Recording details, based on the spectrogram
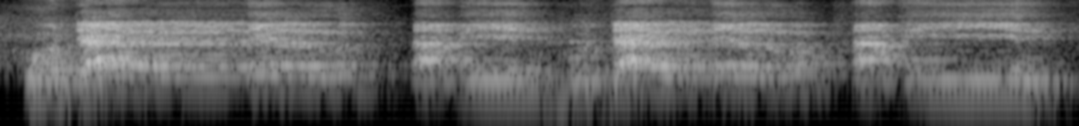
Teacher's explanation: meleburkan nun mati atau tanwin ke dalam huruf lam atau huruf roh tanpa dengung. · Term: idgham bila guna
